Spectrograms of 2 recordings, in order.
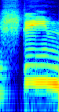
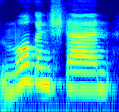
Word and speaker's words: Morgenstern: For some reason I always want to say Steen, not Stern. It's Morgenstern. So, I was recommended this by the book club that I used to go to.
